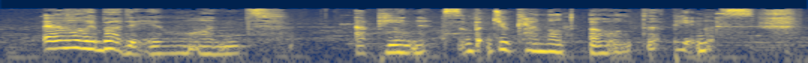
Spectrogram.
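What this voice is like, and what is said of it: Woman speaking with French accent. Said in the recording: “she has a French accent”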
